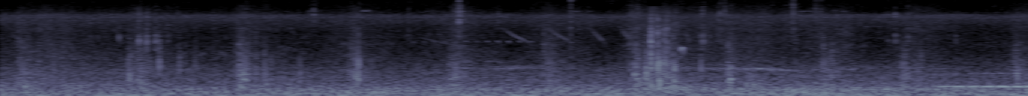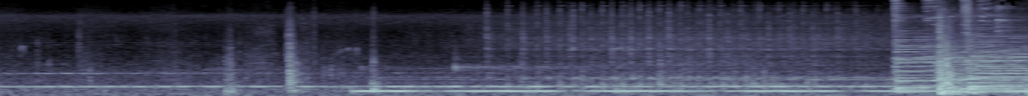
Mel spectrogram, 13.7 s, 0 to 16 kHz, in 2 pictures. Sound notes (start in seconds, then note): 6.6 car door clicks open; 6.6 gravel crunching; 9.3 upbeat country music playing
